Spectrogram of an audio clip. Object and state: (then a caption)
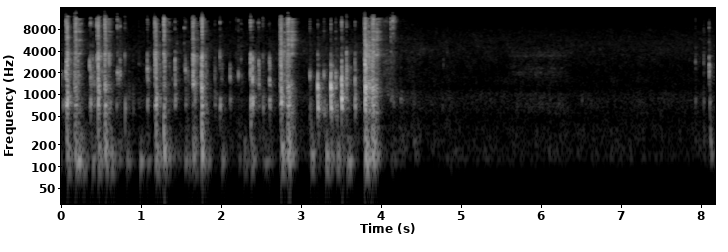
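Plastic mechanical keyboard. Fingertips type on a compact plastic mechanical keyboard with round pastel plastic keycaps in a dark frame. About four seconds of quick, irregular, bright clacking keystrokes are followed by near silence, then a few faint clicks at the very end.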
